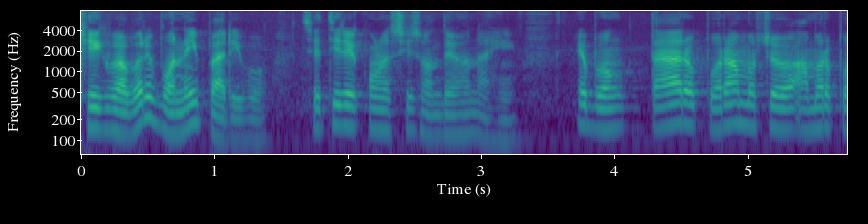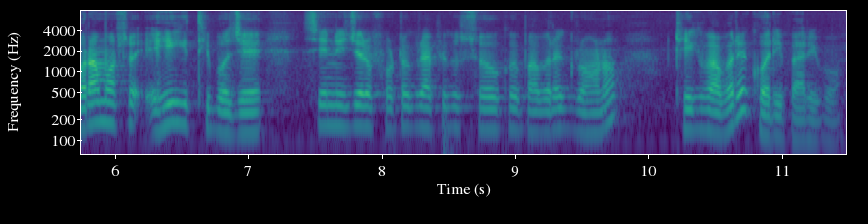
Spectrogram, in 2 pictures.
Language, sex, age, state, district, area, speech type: Odia, male, 18-30, Odisha, Bhadrak, rural, spontaneous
